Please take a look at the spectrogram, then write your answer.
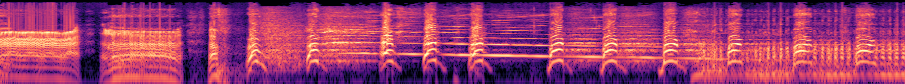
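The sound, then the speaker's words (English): Loud voices of members of a band imitating dogs barking: a few drawn-out howling barks, then a rapid overlapping string of short yelping woofs, with no ordinary speech. “We do, probably the best one we do is dogs barking.”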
